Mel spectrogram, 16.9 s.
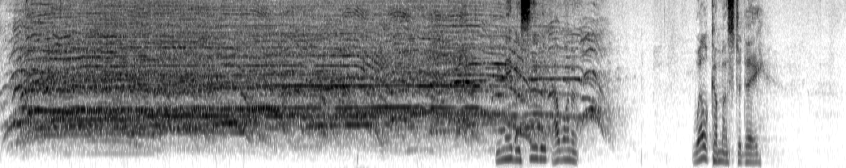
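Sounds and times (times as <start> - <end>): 
church congregation shouting praise: 0.0 - 12.4
whoops and cheers from a congregation: 0.0 - 12.6
speech: 10.2 - 11.7, 13.9 - 15.3.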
